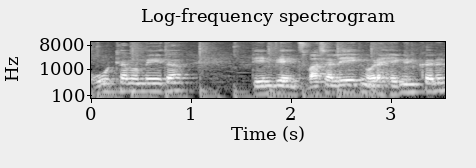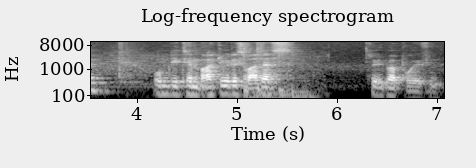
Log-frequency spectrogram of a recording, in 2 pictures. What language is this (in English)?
German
